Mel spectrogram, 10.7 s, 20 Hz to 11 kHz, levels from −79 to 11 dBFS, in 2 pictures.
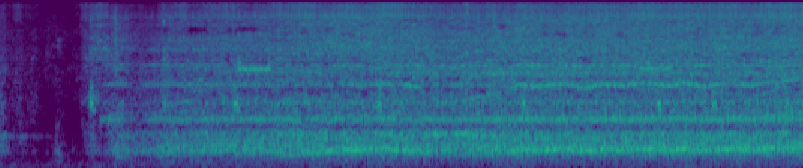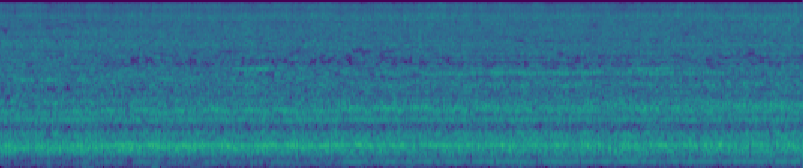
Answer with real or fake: fake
